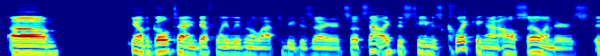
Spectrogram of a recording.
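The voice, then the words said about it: Hoarse, nearly lost voice. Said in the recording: “My voice is gone.”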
